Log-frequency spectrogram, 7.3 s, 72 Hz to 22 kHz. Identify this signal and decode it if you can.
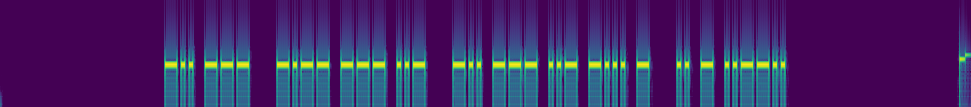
Morse code, heard as a keyed tone, about 40 wpm, 700 Hz. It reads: DO YOU DOUBT IT?
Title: Sentences from Top 1500 Words 40wpm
